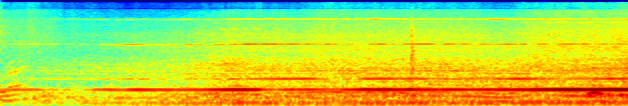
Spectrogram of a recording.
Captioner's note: vacuum cleaner whirring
